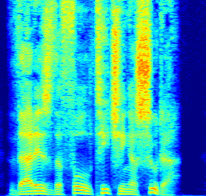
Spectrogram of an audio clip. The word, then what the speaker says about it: Asuta: That is the full teaching Asuta, pronounced A-su-tah, -TAH carries within its ancient Aramaic structure.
